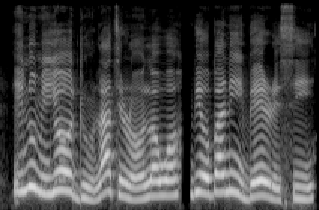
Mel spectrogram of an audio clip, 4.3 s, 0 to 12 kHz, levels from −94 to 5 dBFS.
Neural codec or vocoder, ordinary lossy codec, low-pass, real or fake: none; none; 10.8 kHz; real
